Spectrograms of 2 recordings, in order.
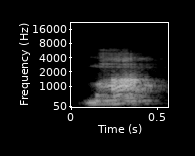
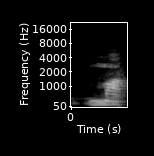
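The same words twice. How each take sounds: First: The pitch goes up through the word. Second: The pitch stays low and level. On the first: "And the rising tone" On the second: "a low tone"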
